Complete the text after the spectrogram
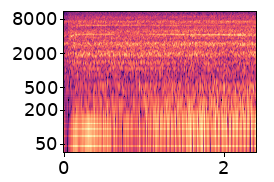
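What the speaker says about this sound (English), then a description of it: "drill a 3mm hole" A power drill bores a 3mm hole into a piece of off-cut wood, a steady, loud, close whine that holds without a break for the whole stretch.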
